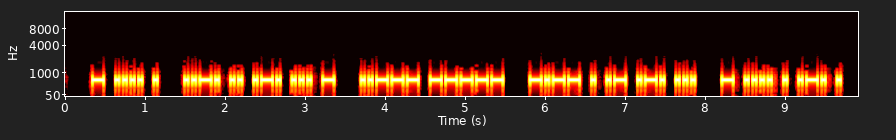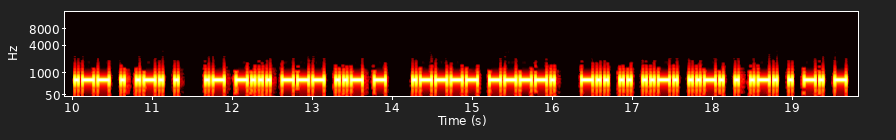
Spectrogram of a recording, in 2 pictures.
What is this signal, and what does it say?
Morse code, heard as a keyed tone, about 25 wpm, 600 Hz. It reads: THE FIRST 20 YEARS THERE WERE ABOUT 19 DIFFERENT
